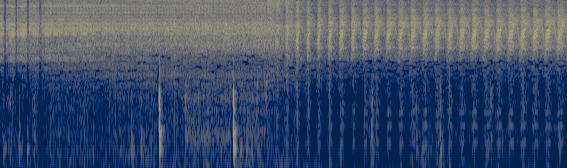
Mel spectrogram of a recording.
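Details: A large cicada on a Crimean pistachio tree on the Black Sea coast at Fiolent, Crimea, gives a high, hissing buzz breaking into fast rhythmic pulsing, about four beats a second; the recording is slowed down.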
